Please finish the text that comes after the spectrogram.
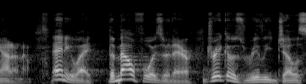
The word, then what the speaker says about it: Malfoy: they're also fun fact I've been pronouncing Malfoy in mouth way the whole time I thought that's what it was I don't know why and then I was like wait it's spelled Malfoy yeah I thought it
